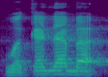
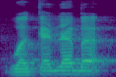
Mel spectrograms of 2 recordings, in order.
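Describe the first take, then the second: No difference in how they are said.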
